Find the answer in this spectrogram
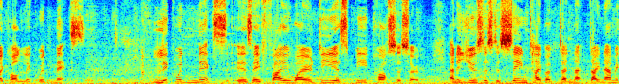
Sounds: speech
music

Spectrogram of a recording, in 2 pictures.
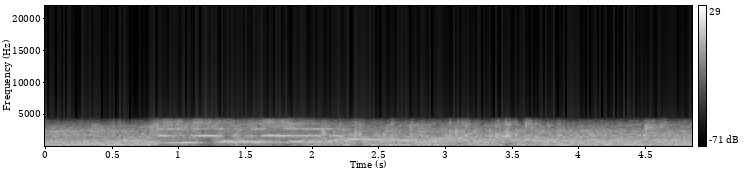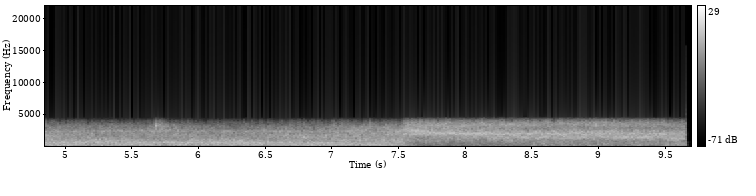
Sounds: vehicle

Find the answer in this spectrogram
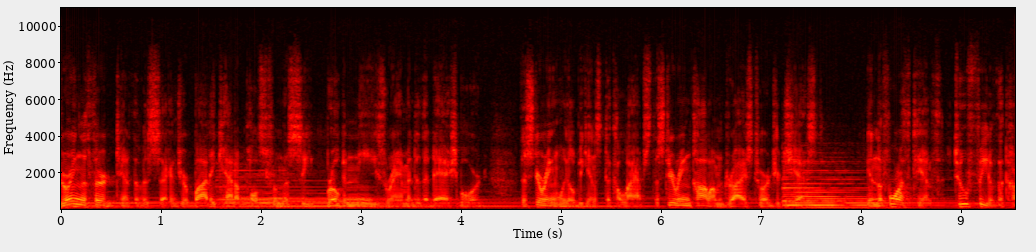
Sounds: music
male speech
narration
speech

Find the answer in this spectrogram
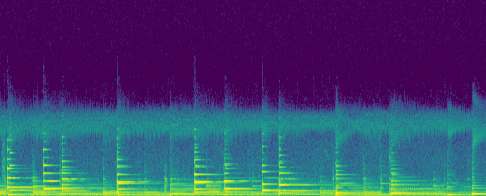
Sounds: playing harp
bowed string instrument
harp

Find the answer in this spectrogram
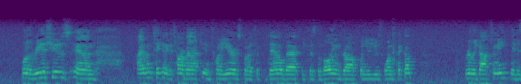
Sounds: speech

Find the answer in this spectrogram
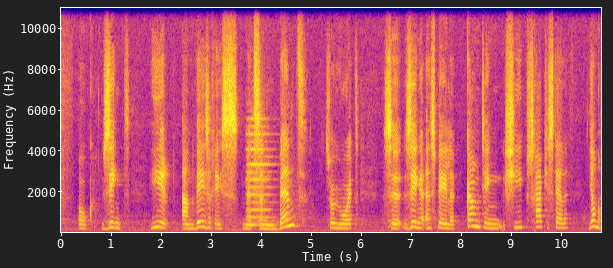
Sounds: speech

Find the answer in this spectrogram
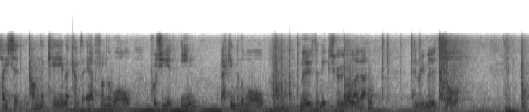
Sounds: speech

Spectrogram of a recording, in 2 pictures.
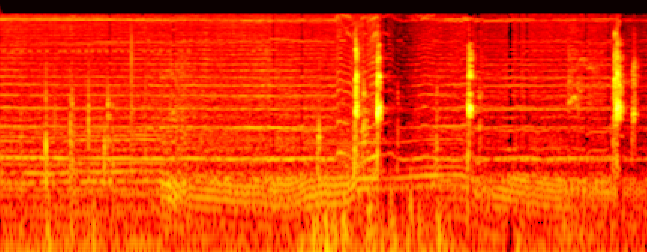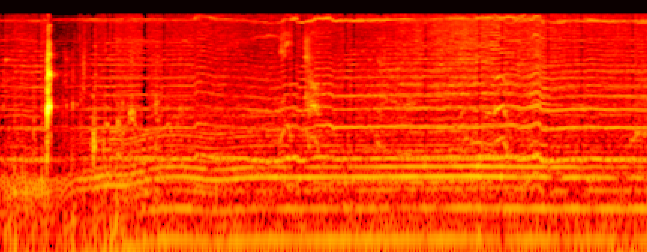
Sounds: outside, rural or natural

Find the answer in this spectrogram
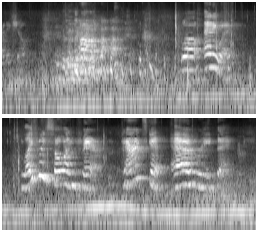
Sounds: kid speaking
speech

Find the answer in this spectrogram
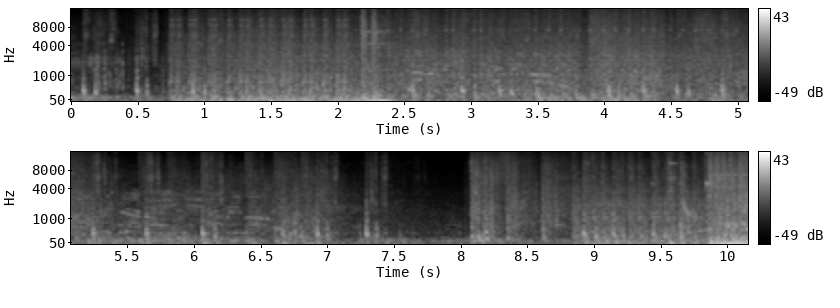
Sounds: speech

